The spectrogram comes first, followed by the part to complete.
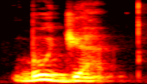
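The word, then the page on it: buggia: Calabrian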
